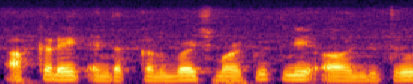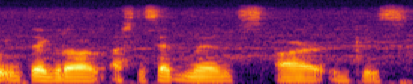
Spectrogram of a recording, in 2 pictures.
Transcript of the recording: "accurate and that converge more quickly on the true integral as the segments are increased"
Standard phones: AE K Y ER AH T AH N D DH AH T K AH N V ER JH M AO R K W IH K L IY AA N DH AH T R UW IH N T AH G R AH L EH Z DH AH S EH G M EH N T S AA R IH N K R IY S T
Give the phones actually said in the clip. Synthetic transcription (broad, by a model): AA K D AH T AH N D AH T K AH N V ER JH M AO R K W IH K L IY AA N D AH T R UW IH N T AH G R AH L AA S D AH S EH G M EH N T S AA R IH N K R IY S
